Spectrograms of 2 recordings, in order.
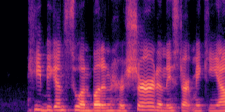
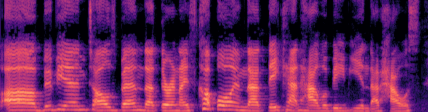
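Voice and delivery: normal talking voice

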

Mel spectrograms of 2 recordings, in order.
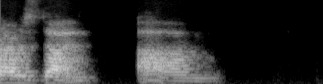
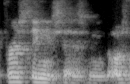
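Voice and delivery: ordinary talk, nothing marked

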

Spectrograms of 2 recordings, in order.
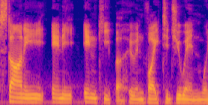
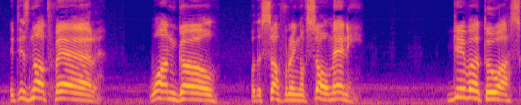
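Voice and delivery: well-dressed mob spokesman; 7 semitones higher than usual. Acted. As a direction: call out an urgent public demand in character.

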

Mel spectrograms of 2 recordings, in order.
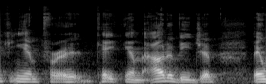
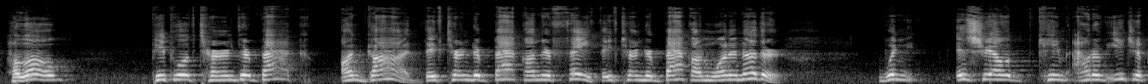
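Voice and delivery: fiery preaching; 9 semitones higher than usual. Real, not acted. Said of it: "preaching at full force".

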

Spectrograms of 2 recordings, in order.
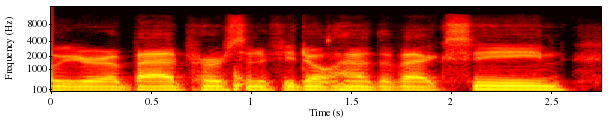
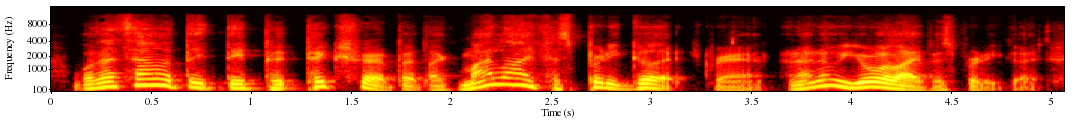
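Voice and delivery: lightly raised, chirpy wrap-up line; upbeat sign-off voice; 6 semitones higher than usual. Pretend. Host sketching a cheerful podcast ending for Grant, pitched up. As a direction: play it as a breezy, bright podcast closer. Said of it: "we finish this up with, like".

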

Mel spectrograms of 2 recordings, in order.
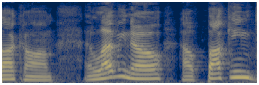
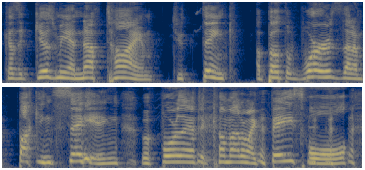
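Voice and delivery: loud, raised staccato, word by word; weird staccato rhythm; 5 semitones higher, 5 dB louder than usual. Shown as a demonstration. Host buying time to think, exaggerated staccato rhythm. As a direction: punch out each chunk separately, pitched up. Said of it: "in this weird staccato rhythm".

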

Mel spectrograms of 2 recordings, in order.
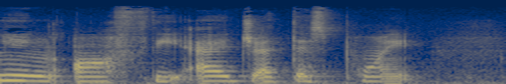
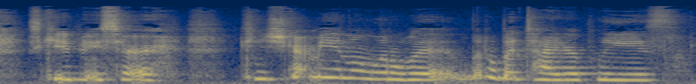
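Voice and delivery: nervous polite plea; 6 semitones higher, faster than usual. Retold or imitated. Asking the ride operator to tighten the straps.

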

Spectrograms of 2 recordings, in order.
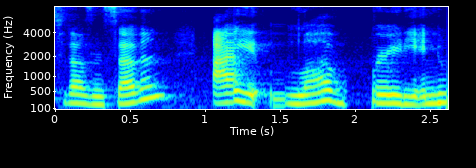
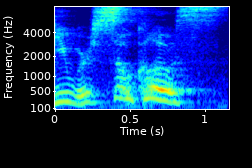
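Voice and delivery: teasing grandpa; 5 semitones higher, 8 dB louder, slower than usual. Retold or imitated. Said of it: "I'm just like".

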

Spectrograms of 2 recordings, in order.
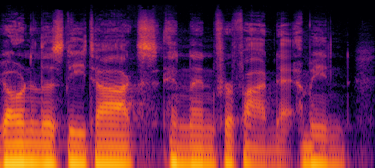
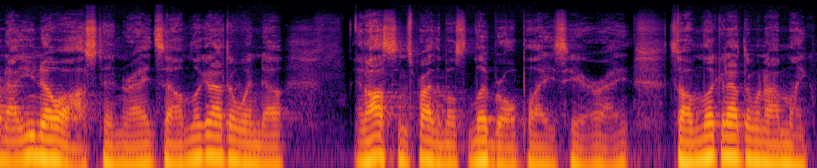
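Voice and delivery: ordinary talk

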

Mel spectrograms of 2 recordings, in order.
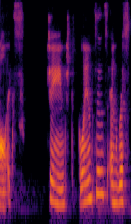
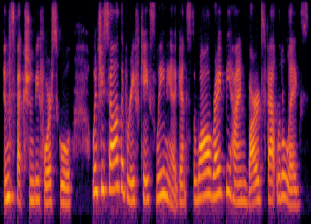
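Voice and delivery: plain reading voice

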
